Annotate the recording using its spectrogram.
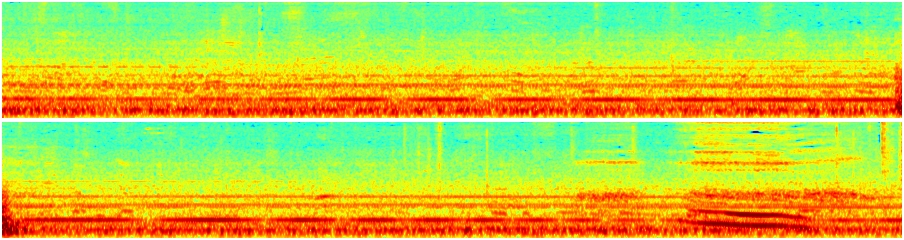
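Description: The engines of a jet airliner hum steadily, heard from inside the cabin as it taxis.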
